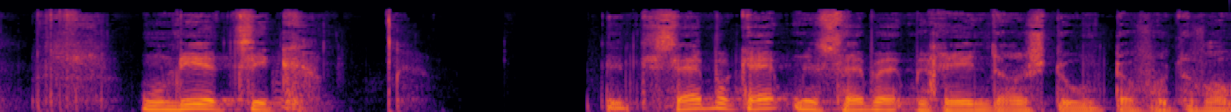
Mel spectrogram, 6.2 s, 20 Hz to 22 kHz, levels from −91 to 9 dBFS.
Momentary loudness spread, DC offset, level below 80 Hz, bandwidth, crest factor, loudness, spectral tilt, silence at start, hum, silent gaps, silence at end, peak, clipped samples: 13 LU; under 0.1%; -52 dBFS; 15.5 kHz; 20 dB; -24 LUFS; -5 dB/octave; 0.2 s; none; 2.32-2.52 s, 2.59-2.94 s; 0 s; -6 dBFS; under 0.1%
